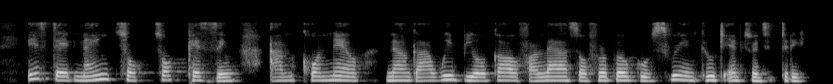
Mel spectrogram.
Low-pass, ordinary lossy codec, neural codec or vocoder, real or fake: 7.2 kHz; none; codec, 16 kHz, 1.1 kbps, Voila-Tokenizer; fake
